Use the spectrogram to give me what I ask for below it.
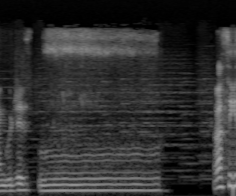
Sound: impersonates vacuum cleaner sound

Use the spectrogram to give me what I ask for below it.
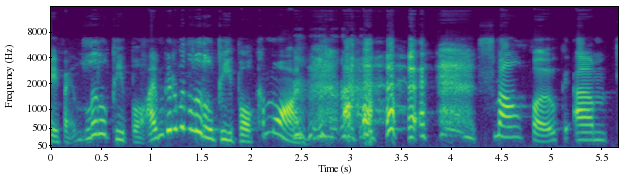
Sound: laughing

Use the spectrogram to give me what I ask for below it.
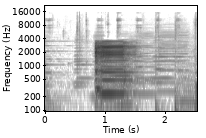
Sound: buzzer rings

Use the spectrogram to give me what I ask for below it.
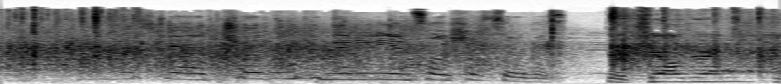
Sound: applause

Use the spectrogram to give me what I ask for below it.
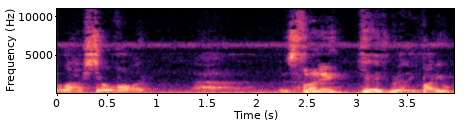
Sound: sighs

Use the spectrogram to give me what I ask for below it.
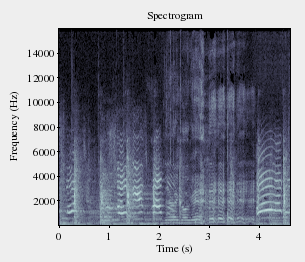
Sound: laughing

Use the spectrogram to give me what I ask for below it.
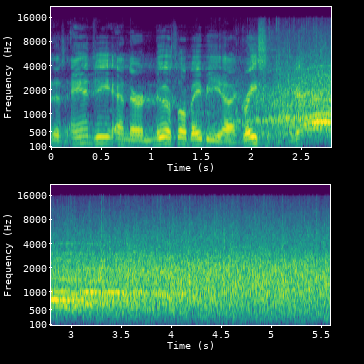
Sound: cheers and applause

